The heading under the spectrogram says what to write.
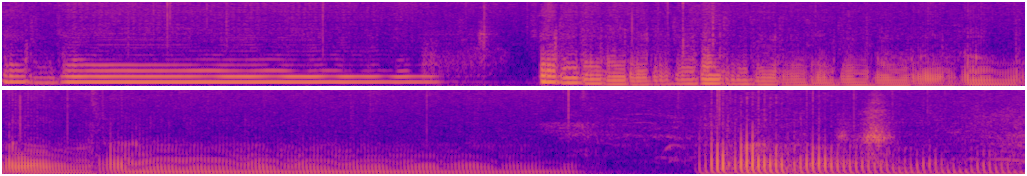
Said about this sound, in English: Oh, sorry. Solo. Tuba solo. Yeah. Here we go again. Sound like claps, too. Oh, tuba solo.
